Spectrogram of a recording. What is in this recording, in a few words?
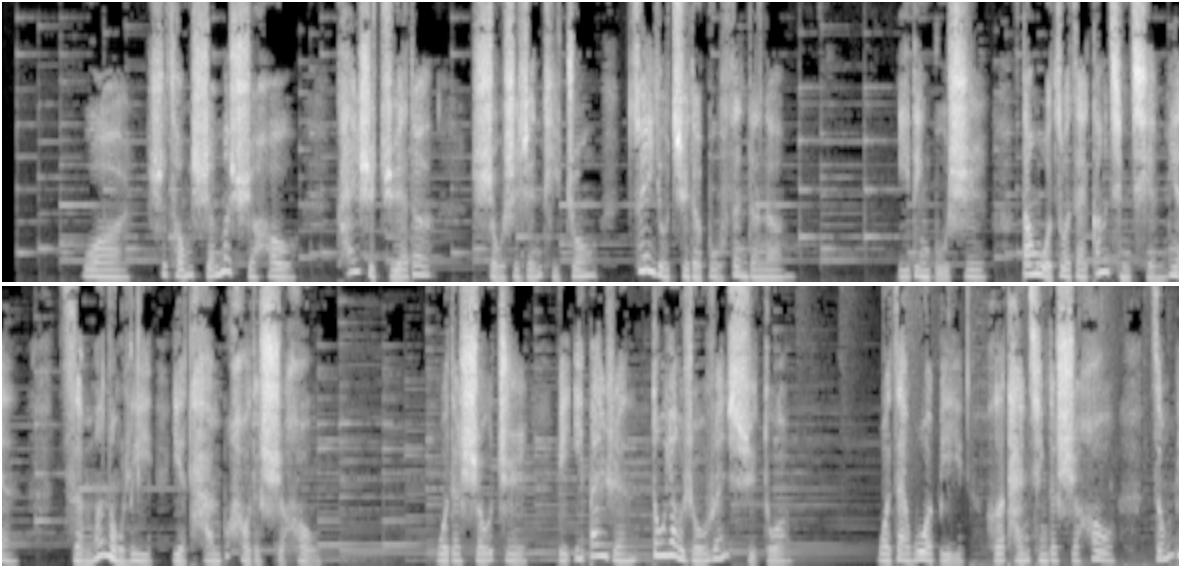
recitation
